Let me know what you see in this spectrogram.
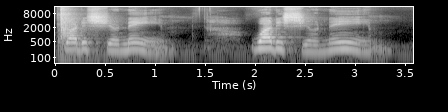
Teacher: Information question or WH question using falling intonation.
